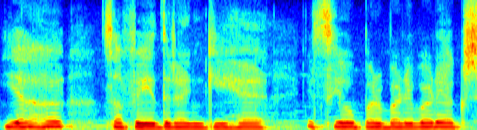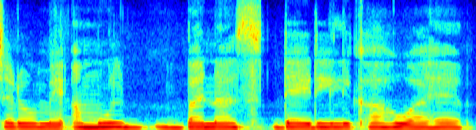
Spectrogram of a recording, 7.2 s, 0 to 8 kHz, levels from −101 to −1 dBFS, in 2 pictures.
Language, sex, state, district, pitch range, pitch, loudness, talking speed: Hindi, female, Uttar Pradesh, Lucknow, 215-235 Hz, 225 Hz, -15 LUFS, 140 wpm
